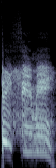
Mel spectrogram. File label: taking fire, jungle male; vo; agents; Source Model Packs; Counter Strike Model Pack; CS2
